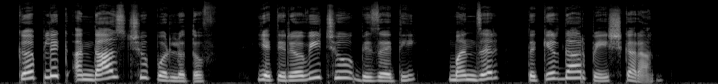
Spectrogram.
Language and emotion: Kashmiri, neutral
